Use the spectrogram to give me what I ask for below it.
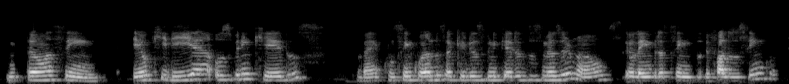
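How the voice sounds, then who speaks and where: A woman, a mother of three, chatting casually and rambling through parenting stories and advice. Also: medium pitch. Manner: rambling, conversational, frequent fillers like "né" and "assim". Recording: slightly dull lo-fi audio.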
